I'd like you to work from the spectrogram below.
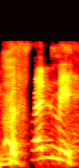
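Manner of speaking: high, hammed-up demand; desperate mock plea. Lonely boy begging the girls, high and hammed-up. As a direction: beg for a friend, overplayed. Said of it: "He's like".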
